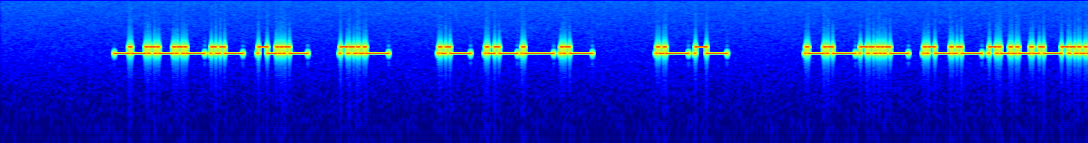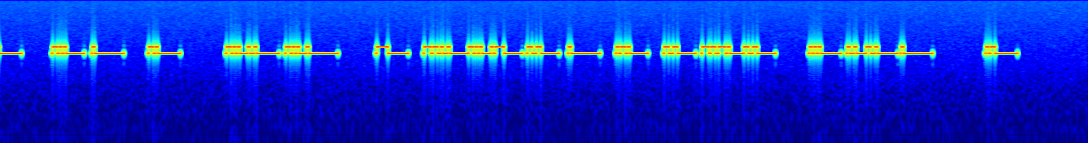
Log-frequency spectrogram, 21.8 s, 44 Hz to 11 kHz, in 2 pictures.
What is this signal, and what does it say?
TTY/TDD text telephone tones (45.45 baud Baudot), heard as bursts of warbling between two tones, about 400 Hz shift, 1600 Hz centre. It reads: DDIOS 27B5B SZWH7 4GR4T 438DI HIY0B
